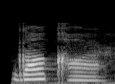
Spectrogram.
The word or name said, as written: golkar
